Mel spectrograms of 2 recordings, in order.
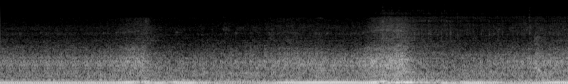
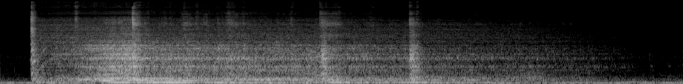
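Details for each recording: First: That Detroit sounds good. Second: Retired 1979 fire truck with two-stroke Detroit diesel, sat for years, on weak batteries: engine turns over sluggishly in a labored surge that fades, almost rolling backwards, without catching; slow cranking, starter later banged on.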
